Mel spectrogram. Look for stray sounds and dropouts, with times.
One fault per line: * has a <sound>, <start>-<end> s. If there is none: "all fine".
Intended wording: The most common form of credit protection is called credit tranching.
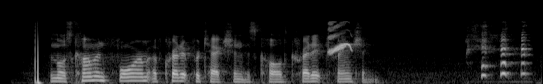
* has a laugh, 4.7-5.3 s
